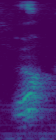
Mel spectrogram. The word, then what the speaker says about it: Clerk: James Clerk Maxwell, but it's spelled Clerk. It's pronounced Clark Maxwell.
